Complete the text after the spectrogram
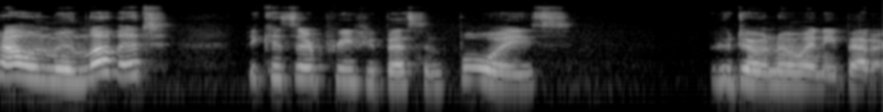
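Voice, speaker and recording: Projected and raised, a woman's high voice moves at a moderate pace with lively intonation. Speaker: book reviewer. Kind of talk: book review read from notes to camera.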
